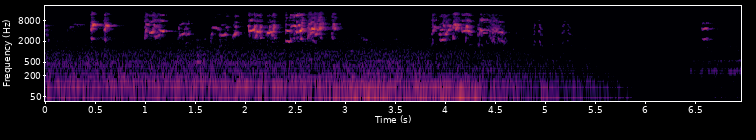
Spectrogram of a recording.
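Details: Lovebird producing busy, high-pitched chirping and squeaky chatter for several seconds, then falling quiet apart from one last short chirp; faint background hiss.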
